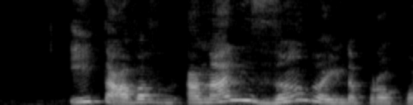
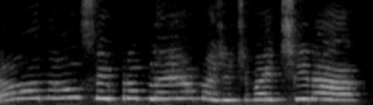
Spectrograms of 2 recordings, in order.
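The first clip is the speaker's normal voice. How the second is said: much higher, airy doctor voice; breezy doctor. Retold or imitated. Gynecologist brushing off the patient's worry, breezy. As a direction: toss it off like a carefree doctor.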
